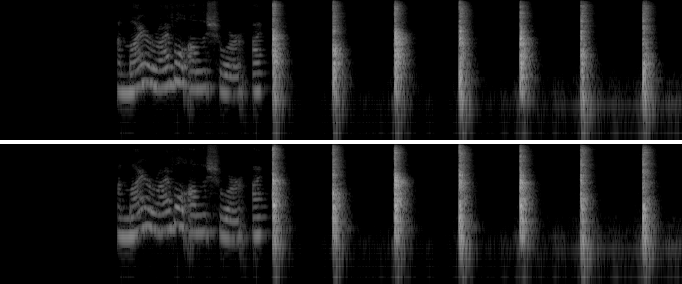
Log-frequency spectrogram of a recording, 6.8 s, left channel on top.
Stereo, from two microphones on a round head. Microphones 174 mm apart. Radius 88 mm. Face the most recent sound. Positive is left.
turn(degrees=-15)  # may be behind; listen again after turning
